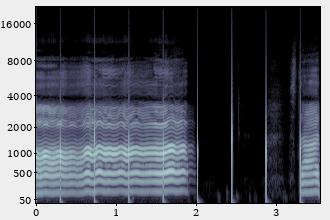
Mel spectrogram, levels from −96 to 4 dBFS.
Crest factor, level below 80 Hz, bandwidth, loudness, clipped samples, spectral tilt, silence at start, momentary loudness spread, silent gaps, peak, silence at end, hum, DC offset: 22 dB; -54 dBFS; 13 kHz; -23 LUFS; under 0.1%; -4.5 dB/octave; 0 s; 14 LU; none; -2 dBFS; 0 s; none; under 0.1%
